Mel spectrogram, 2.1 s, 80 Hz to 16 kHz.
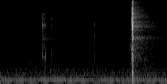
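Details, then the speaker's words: Used Mercedes (1973–1989) steering lock assembly, bench test: faint click then one sharp metallic snap as the key is released, the dry, barely lubricated lock bolt rolling into the column, snapping that wears the lock out. "does that have to snap just to go into the steering column? That's where it rolls into the steering column and locks your steering."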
